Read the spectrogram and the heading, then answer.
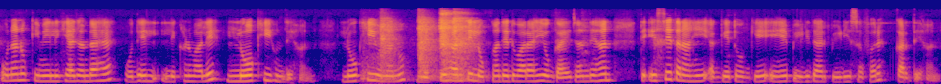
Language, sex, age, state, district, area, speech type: Punjabi, female, 45-60, Punjab, Amritsar, urban, spontaneous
